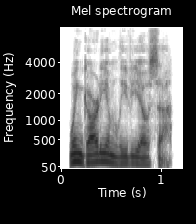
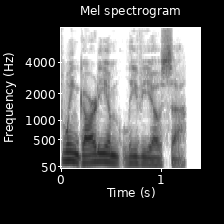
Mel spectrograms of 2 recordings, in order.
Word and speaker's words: Wingardium Leviosa: Wingardium Leviosa, Ron shouted. You've made a mistake, Hermione began to correct him. It's Wingardium Leviosa. The gar must be pronounced clearly and distinctly.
